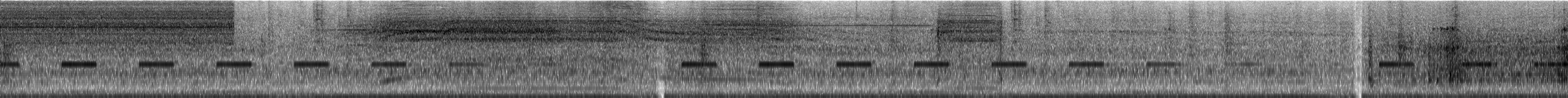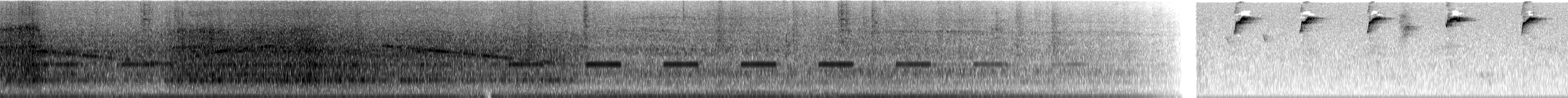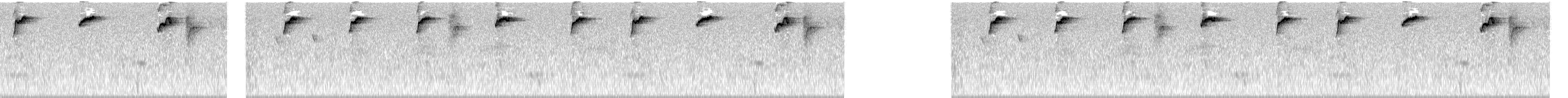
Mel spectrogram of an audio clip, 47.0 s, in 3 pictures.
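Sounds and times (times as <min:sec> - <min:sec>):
reversing beeps: 0:00.0 - 0:04.1, 0:06.7 - 0:12.6, 0:13.8 - 0:17.4, 0:20.7 - 0:25.8
heavy truck rumble: 0:00.0 - 0:27.5
small bird chirping: 0:27.9 - 0:33.5, 0:34.1 - 0:39.6, 0:41.2 - 0:46.7.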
